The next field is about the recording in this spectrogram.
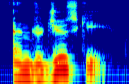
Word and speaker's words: Andrzejewski: This name, A-N-D-R-Z-E-J-E-W-S-K-I.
